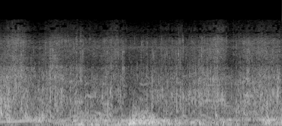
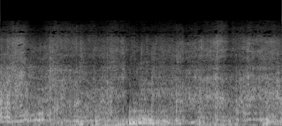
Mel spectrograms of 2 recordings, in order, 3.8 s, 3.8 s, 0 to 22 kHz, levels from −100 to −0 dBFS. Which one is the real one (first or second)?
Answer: first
